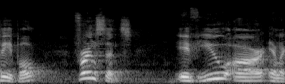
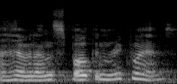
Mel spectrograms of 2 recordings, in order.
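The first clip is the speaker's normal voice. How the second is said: small, soft, sweet little voice; 3 semitones higher, 8 dB quieter than usual. Speaker recounting someone voicing a prayer request, imitating a sweet little voice. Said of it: "this sweet little voice say".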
